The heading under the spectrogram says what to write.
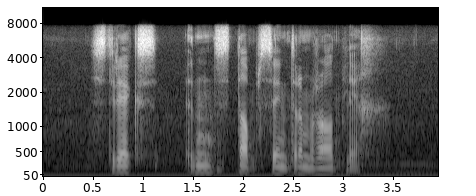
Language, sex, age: Afrikaans, male, 20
